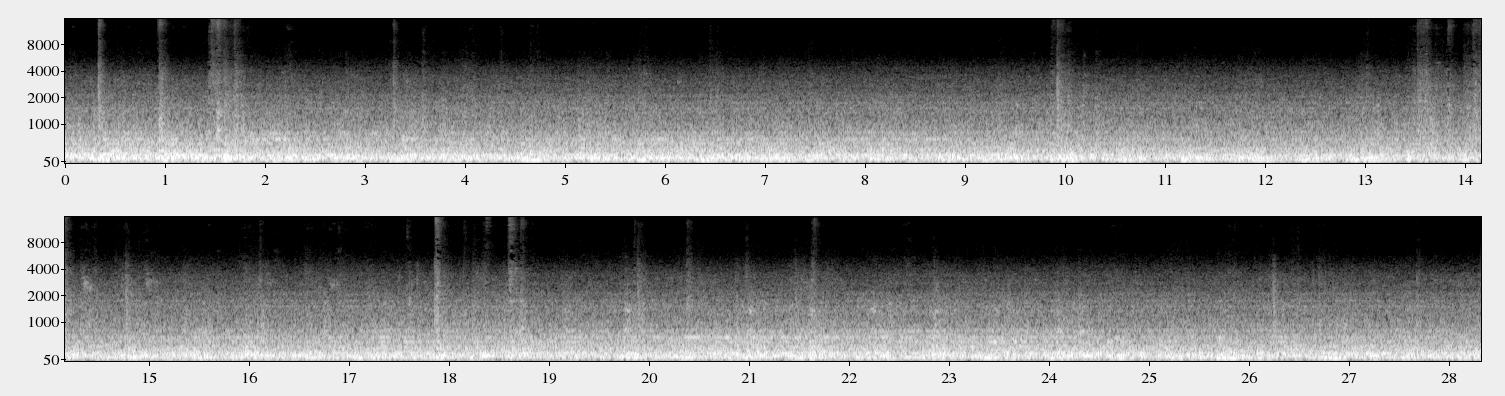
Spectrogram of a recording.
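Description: Electric passenger train running at speed, heard inside the driver's cab: a steady low rumble of wheels on rail, with a few sharp clicks.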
